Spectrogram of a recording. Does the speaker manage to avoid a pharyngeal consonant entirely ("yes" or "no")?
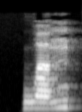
yes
